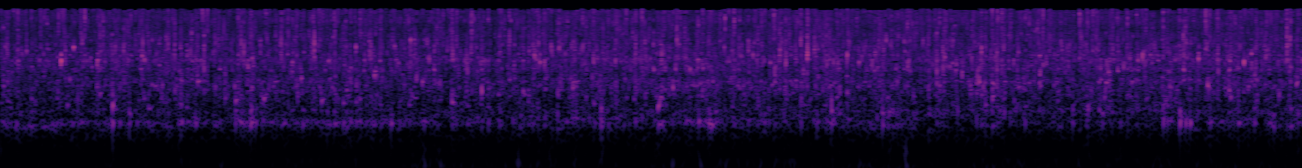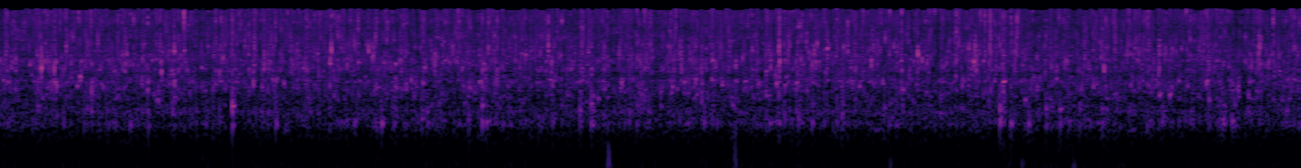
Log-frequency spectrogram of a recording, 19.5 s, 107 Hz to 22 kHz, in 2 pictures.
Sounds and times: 0.0s tiny fall in stream 19.5s

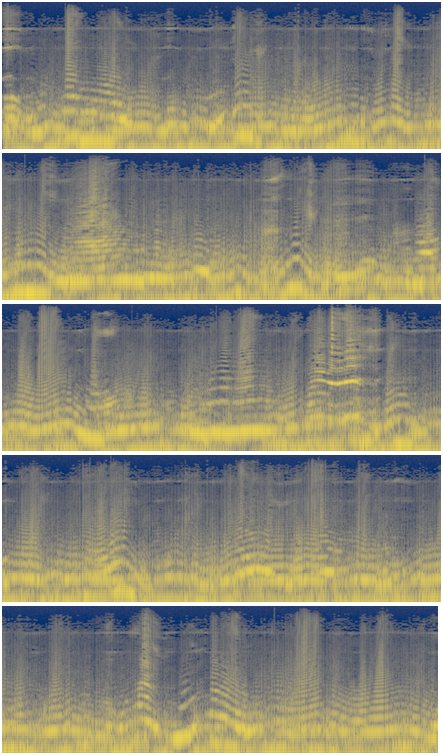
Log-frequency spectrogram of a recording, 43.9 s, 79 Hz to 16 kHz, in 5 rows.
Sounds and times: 0.0s drone 43.8s

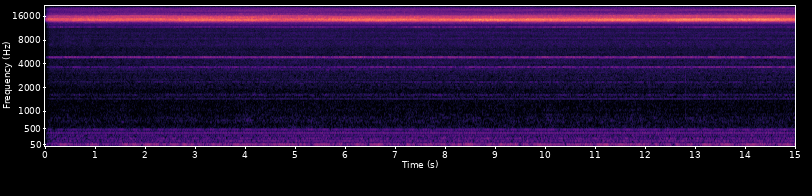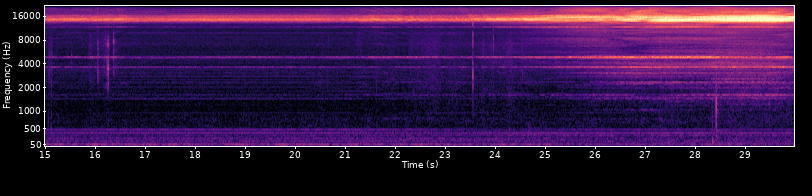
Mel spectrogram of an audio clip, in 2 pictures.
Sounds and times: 16.6s buzz 29.9s

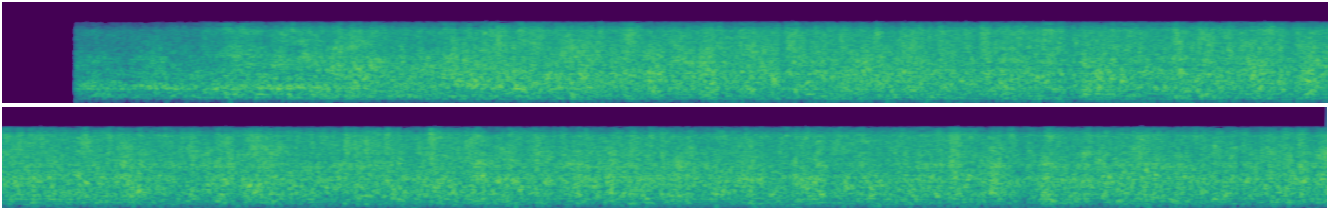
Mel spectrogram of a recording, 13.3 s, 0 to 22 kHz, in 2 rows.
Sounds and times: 0.5s Raining outside 13.2s

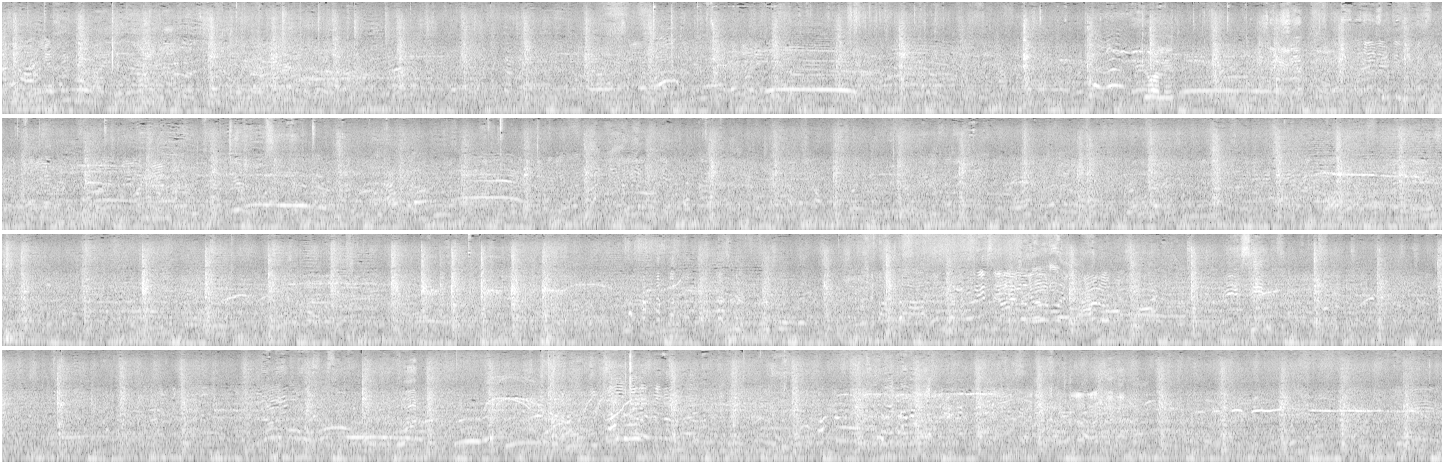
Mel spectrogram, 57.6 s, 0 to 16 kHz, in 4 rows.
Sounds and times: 0.0s crowd 57.6s

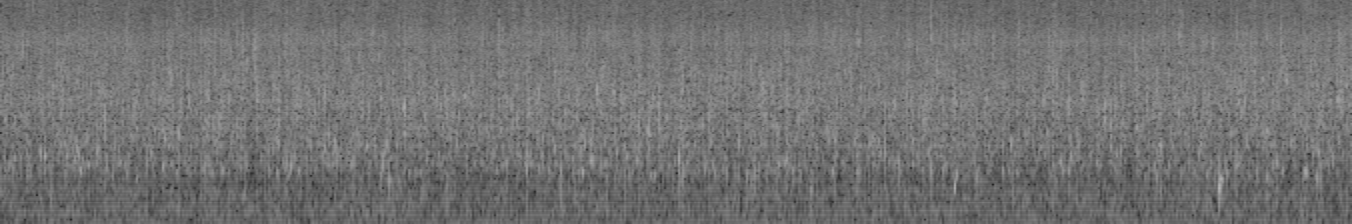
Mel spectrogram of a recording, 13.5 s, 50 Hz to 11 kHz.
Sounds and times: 0.0s waterfall 13.5s

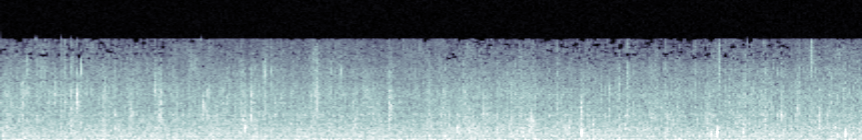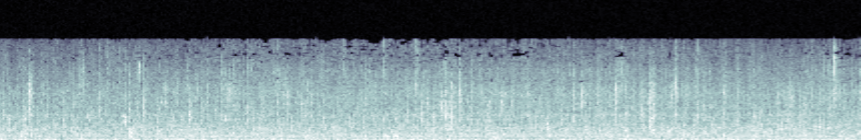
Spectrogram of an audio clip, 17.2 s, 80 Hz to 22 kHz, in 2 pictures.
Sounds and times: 0.0s rainfall 17.2s

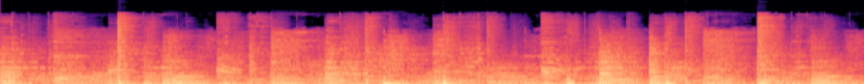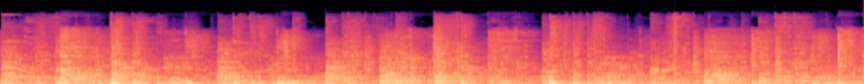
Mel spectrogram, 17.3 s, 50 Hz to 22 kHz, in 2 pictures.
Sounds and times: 0.0s Off Beat Resampled Song 17.2s

